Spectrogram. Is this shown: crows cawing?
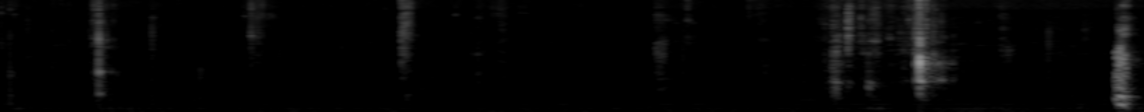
no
